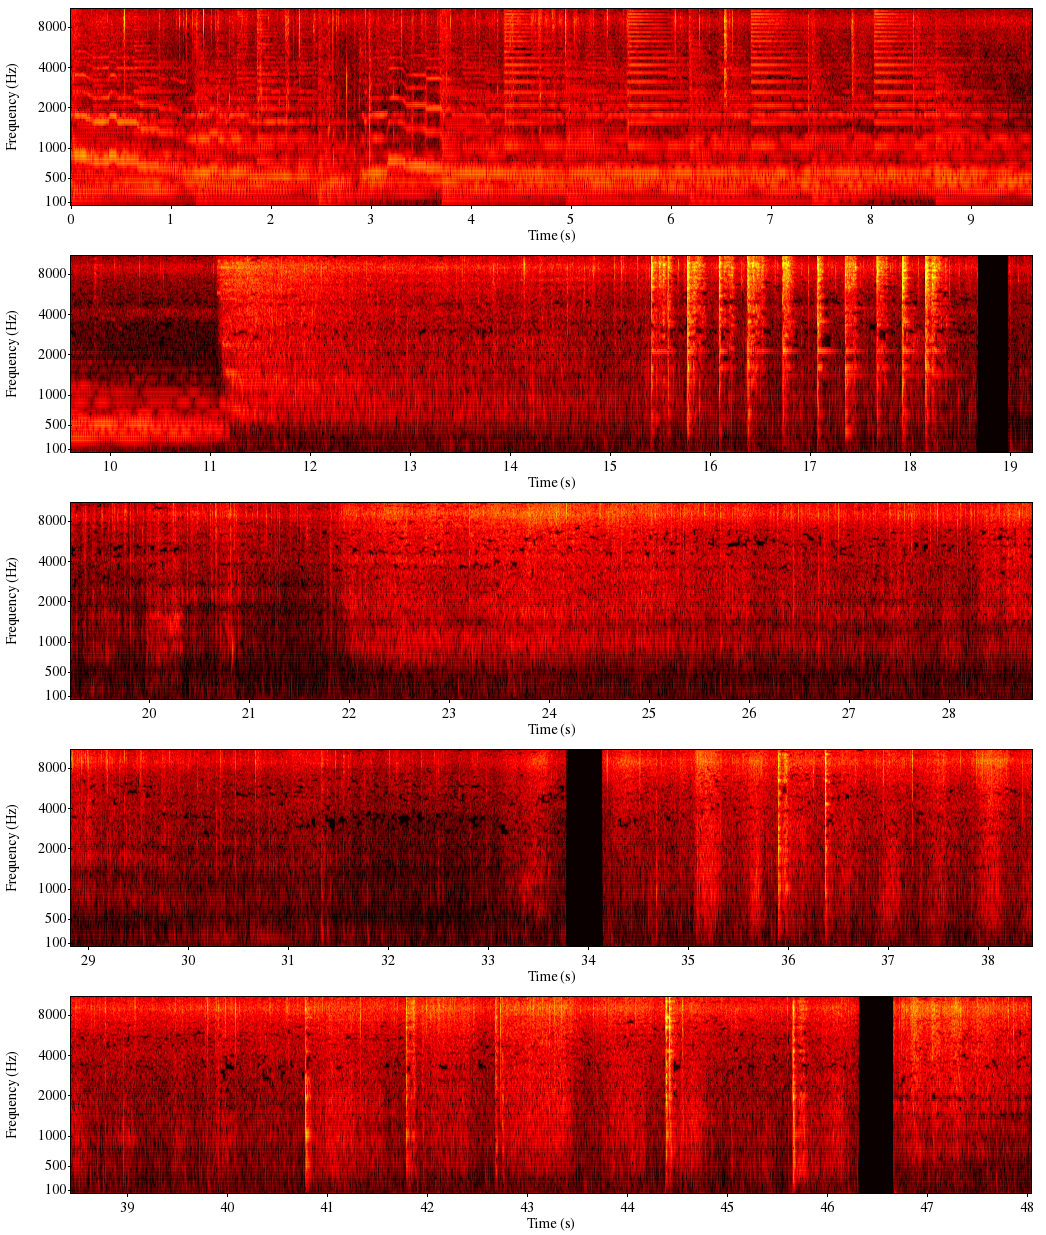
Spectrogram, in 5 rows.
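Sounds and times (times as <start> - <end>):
food sizzling in a pan: 11.1 - 31.1, 34.2 - 48.0.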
